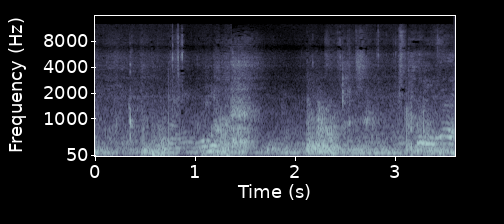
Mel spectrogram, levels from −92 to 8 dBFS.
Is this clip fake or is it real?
real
